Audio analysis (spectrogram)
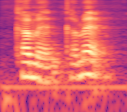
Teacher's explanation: it sort of establishes a heavier emphasis on the second syllable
